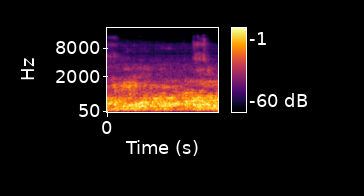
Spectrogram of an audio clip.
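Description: Engines of factory stock dirt-track race cars running at speed as a pack goes past, a steady dense drone.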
